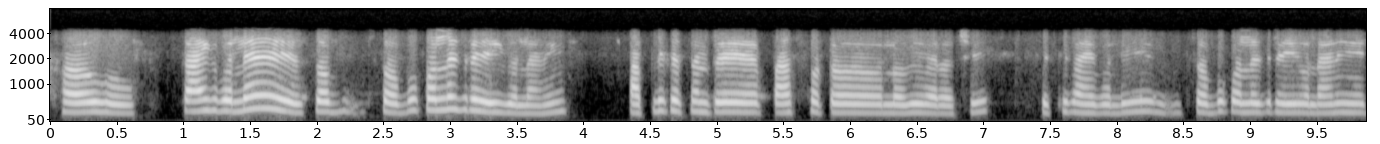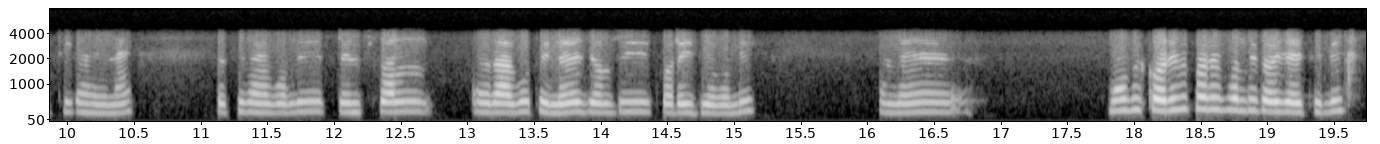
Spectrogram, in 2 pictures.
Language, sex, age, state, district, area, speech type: Odia, female, 18-30, Odisha, Rayagada, rural, conversation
